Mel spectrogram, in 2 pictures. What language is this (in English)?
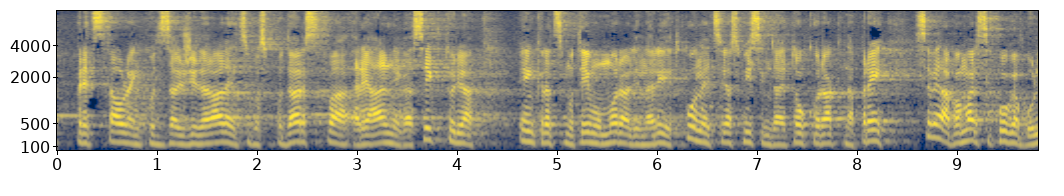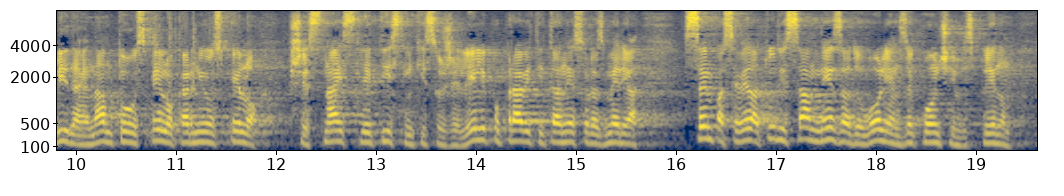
Slovenian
